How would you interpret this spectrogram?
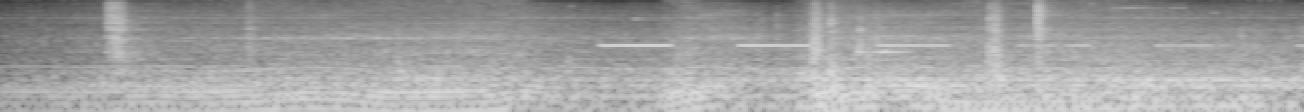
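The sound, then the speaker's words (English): A truck idles with a steady low rumble while a series of repeated high beeps sounds, and a few sharp clunks and thuds ring out as crates of apples are loaded aboard. No one speaks. “loads a last crate of apples onto a truck.”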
